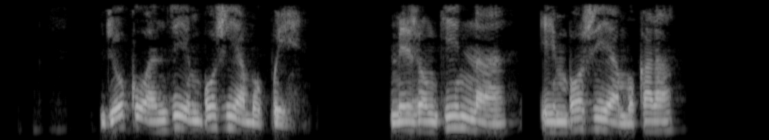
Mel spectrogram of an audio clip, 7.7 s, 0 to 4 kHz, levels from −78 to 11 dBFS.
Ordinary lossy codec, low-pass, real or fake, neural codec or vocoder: MP3, 32 kbps; 3.6 kHz; real; none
